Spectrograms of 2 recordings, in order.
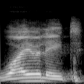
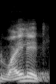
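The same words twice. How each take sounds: First: The stress is on the first syllable. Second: The stress is not on the first syllable. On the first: The speaker calls it right. "അതിന് മറ്റേ first syllable importance കൊടുക്കണം" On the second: The speaker calls it wrong. "is not violate"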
